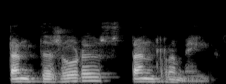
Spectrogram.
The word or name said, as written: remeis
